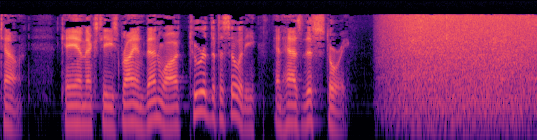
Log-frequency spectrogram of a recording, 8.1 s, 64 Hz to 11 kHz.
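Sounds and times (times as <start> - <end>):
speech: 0.0 - 5.3
water rushing through fish hatchery tanks: 5.6 - 8.0.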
